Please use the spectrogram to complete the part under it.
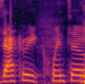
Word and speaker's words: Zachary Quinto: It's Zachary Quinto.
